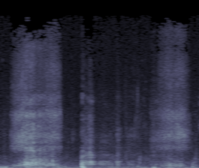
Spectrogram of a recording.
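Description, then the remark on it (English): Breathy nasal snorting and sniffling from a person running in cold weather: a long forceful snort, a short sharp sniff, then another drawn-out snort, with no talking. “There'll probably be lots of sniffling and snorting, and I hope you'll forgive me of such.”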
